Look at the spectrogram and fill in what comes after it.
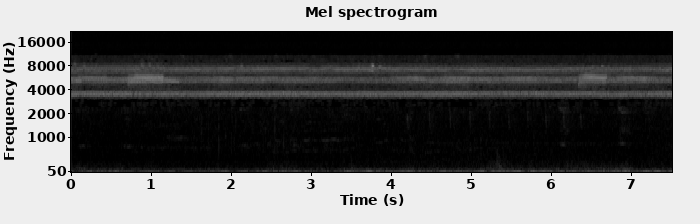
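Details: Nighttime cricket chorus, an even high-pitched ringing trill in stacked bands, with occasional brief chirps and a low background rumble.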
